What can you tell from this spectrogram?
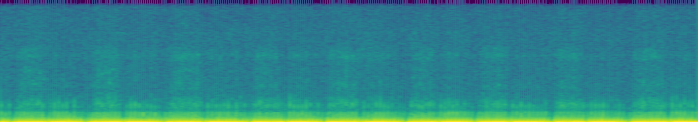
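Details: Ten-week-old kitten purring: a continuous low rumbling purr in steady breaths, each swell lasting under a second with brief dips between inhalation and exhalation, heavy low-pitched buzz throughout, no other sounds.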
